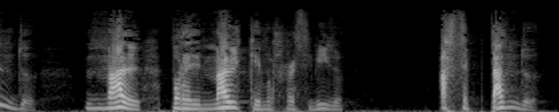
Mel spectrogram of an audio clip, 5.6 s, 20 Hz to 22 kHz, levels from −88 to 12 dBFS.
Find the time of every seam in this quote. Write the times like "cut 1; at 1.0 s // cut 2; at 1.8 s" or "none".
none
